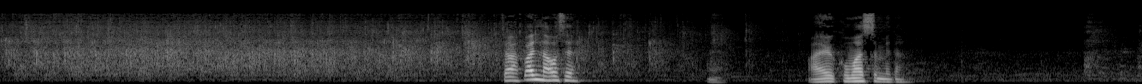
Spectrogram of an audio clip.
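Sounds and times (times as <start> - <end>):
audience clapping: 0.0 - 8.0
speech: 5.0 - 5.9, 8.1 - 9.2.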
